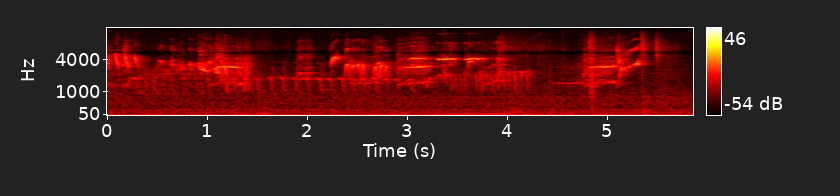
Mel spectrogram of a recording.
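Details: A 2009 American Singer canary hen, white, singing after the molt: a high, sweet little song of rapid twittering trills and short whistled notes, steady and continuous, with faint background hiss.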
